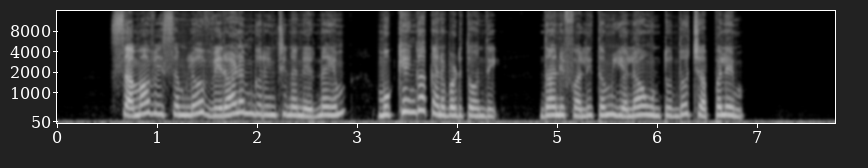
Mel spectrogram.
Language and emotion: Telugu, fearful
